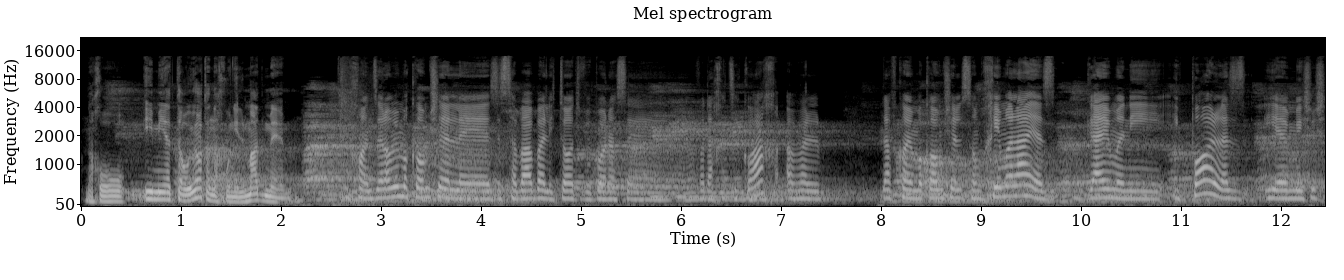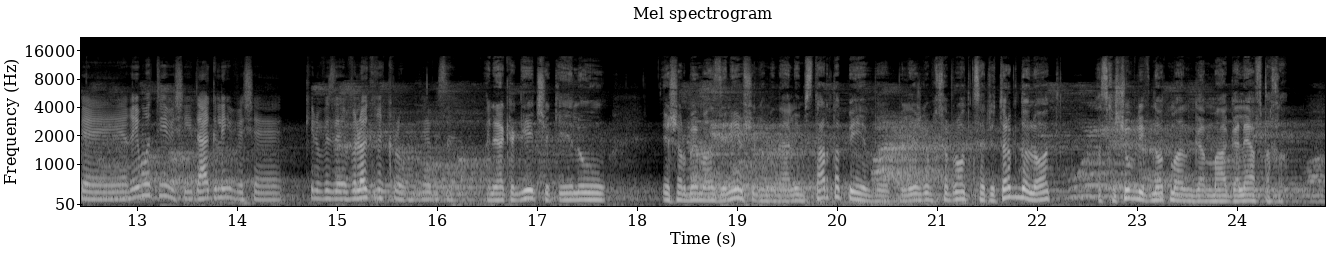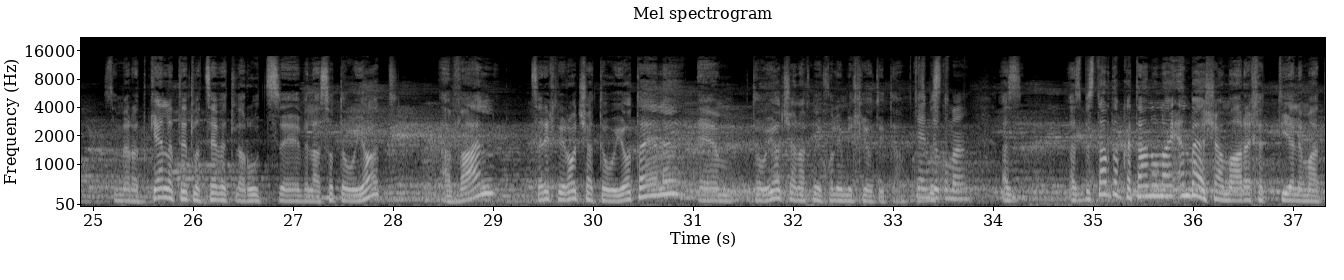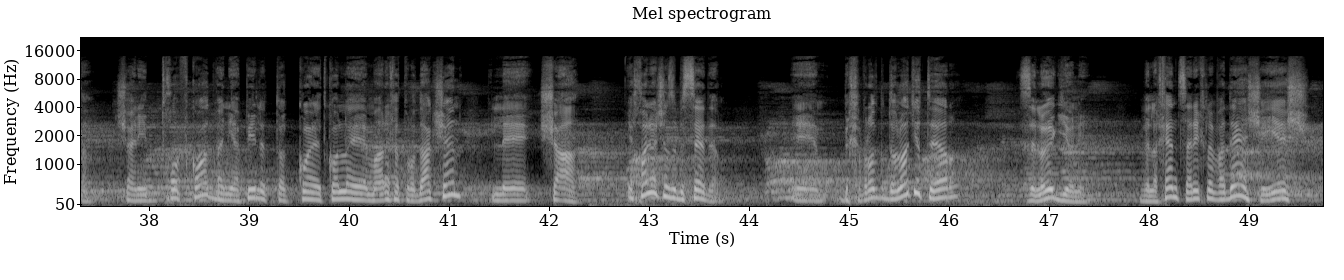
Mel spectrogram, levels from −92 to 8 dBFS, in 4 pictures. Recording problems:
voice in the background; loud; throughout; 9 dB below the speech

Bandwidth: 14 kHz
